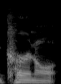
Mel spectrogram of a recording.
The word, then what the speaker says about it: colonel: the roads side note how is corn kernel and the word military Colonel pronounced the same absolutely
